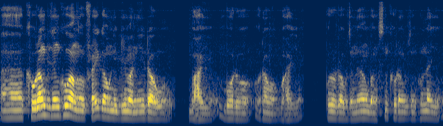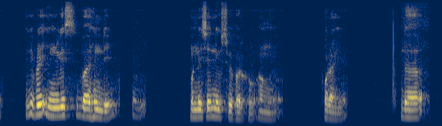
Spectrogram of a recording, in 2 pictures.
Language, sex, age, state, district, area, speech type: Bodo, male, 30-45, Assam, Kokrajhar, rural, spontaneous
